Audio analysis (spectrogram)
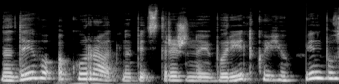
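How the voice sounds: Intonation rises and falls in a lively way throughout this natural reading voice.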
